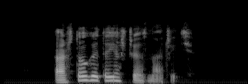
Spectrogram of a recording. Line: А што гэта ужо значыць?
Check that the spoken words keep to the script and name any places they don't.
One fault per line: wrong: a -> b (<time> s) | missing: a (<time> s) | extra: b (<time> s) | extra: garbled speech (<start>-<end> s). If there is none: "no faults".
wrong: ужо -> яшчэ (1.1 s)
